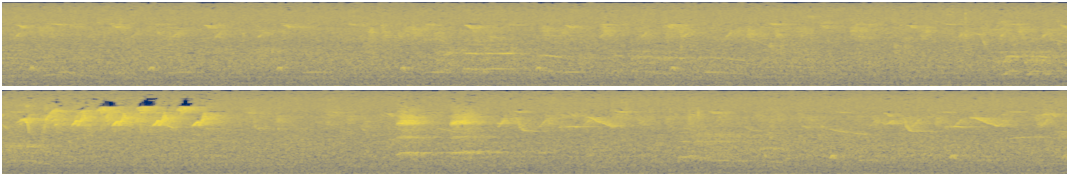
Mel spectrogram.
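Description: Birds chirping and calling, with a louder flurry of rapid high calls about eleven to twelve seconds in, over steady low background noise.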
